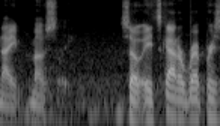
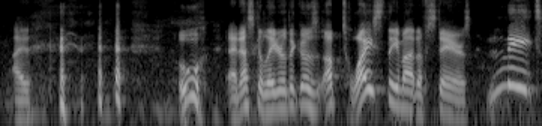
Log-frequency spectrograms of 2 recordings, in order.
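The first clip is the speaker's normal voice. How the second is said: sing-song, pitched-up, swooping cartoon dad voice; 8 semitones higher, 3 dB louder than usual. Praising the show's voice acting, the speaker quotes a line in Timmy Turner's dad voice. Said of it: "Love Timmy Turner's dad".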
